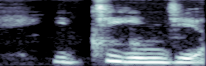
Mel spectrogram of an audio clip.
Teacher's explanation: இச்சு, இஞ்சு ஆகிய 2 மெய்களும் நாவின் இடைப்பகுதி நடு அன்னத்தின் இடைப்பகுதியை பொருந்துவதால் பிறக்கின்றன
